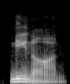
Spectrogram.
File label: "ninon", American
